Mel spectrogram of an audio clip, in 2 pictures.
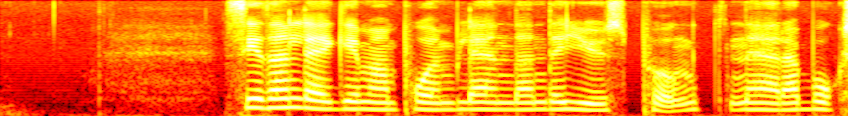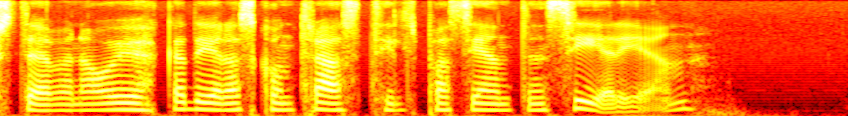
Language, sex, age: Swedish, female, 39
